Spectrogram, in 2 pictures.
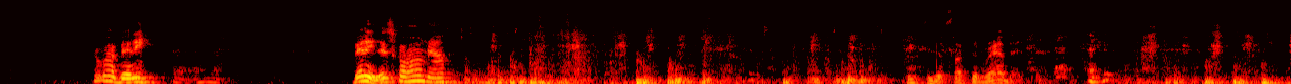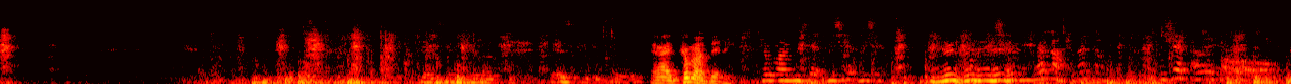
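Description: Small dogs growl and yap as they play.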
